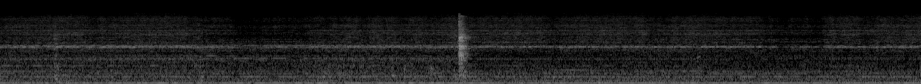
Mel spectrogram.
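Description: A dialysis machine sounds a steady high tone.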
